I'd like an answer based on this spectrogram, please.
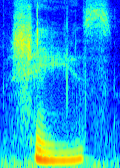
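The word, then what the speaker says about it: chaise: It does say sh h a yz is the way to pronounce it. So, I'm guessing I'm doing it right. Shayes.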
